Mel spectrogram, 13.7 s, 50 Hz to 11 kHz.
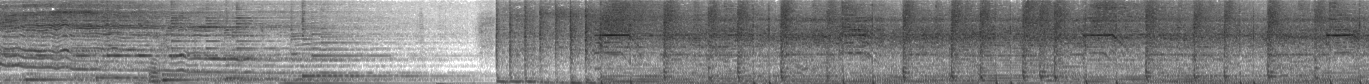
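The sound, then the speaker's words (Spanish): A flamenco record with a loud, 80s-style rock sound that opens with a sustained, droning intro before full rock instrumentation crashes in around five seconds, with driving drums and dense guitars. “No, no, suena como rock de los ahí años 80.”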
